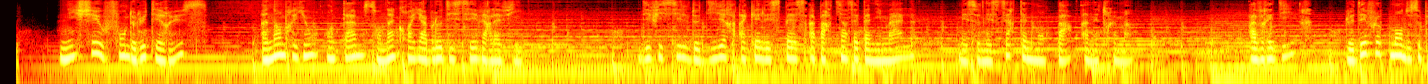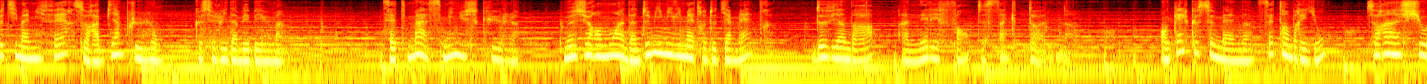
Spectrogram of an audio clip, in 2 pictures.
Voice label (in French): F documentaire; FR; Français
